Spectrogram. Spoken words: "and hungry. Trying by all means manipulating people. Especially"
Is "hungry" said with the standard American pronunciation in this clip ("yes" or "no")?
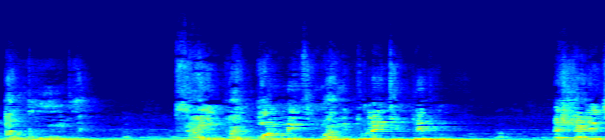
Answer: no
